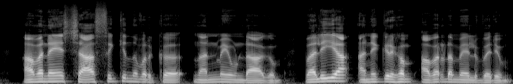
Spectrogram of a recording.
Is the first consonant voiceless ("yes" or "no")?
no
